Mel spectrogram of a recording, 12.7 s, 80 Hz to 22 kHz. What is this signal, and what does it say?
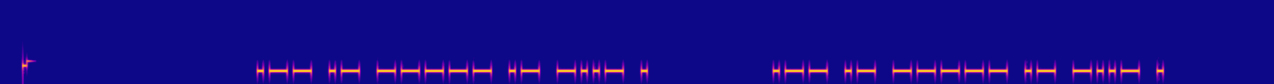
Morse code, heard as a keyed tone, about 20 wpm, 700 Hz. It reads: WA0AXE WA0AXE
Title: USA Call Signs - 6 Characters - Repeated 2x - 20wpm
